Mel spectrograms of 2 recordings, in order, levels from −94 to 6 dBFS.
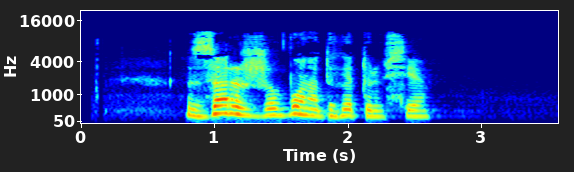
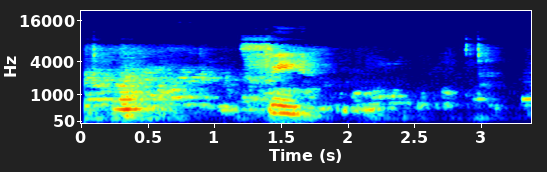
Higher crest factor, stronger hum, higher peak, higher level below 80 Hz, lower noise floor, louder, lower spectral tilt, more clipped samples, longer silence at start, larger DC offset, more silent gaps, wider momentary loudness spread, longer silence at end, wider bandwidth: about the same, 20 dB vs 22 dB; neither; about the same, -4 dBFS vs -2 dBFS; about the same, -78 dBFS vs -76 dBFS; first, -79 dBFS vs -49 dBFS; second, -23 LUFS vs -20 LUFS; first, -4.5 dB/octave vs -2 dB/octave; neither; first, 0.8 s vs 0 s; neither; neither; second, 14 LU vs 25 LU; first, 1 s vs 0 s; first, 11.5 kHz vs 9.4 kHz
